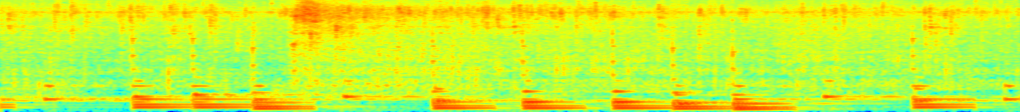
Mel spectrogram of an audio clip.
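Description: Breadcrumb-coated, potato-stuffed bread rolls deep-frying in hot oil in a wok, with a steady crackling sizzle that flares up briefly about a second and a half in. Background music with a rhythmic low melody plays underneath.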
